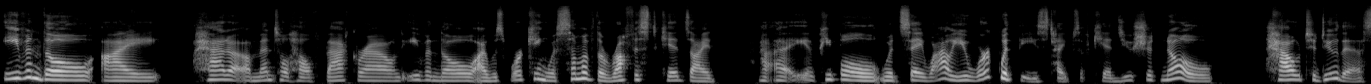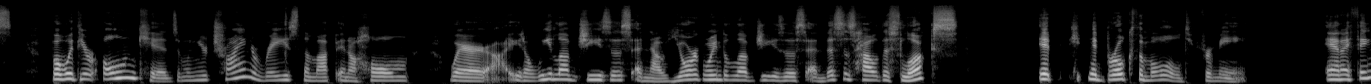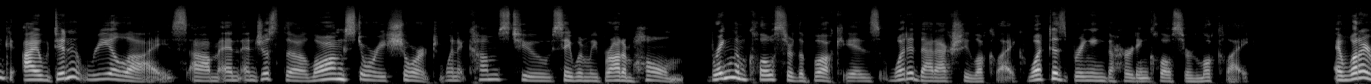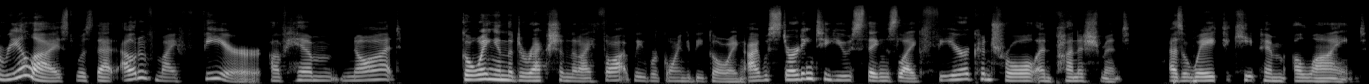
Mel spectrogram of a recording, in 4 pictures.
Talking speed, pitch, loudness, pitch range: 185 wpm, 190 Hz, -25 LUFS, 170-220 Hz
